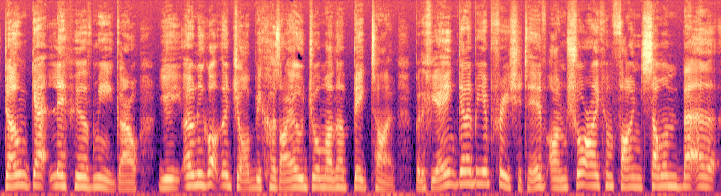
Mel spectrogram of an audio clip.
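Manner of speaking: usual speaking voice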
